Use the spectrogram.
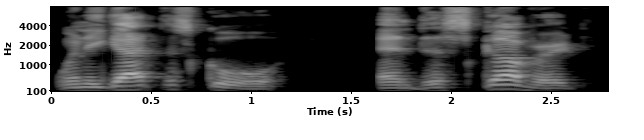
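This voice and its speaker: A man reading his own children's book aloud as an expressive, emphatic storyteller. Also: fairly low pitch, unhurried.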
